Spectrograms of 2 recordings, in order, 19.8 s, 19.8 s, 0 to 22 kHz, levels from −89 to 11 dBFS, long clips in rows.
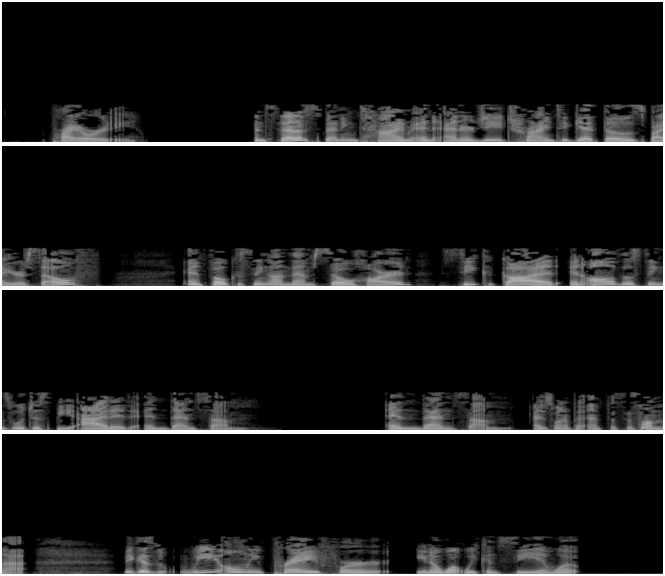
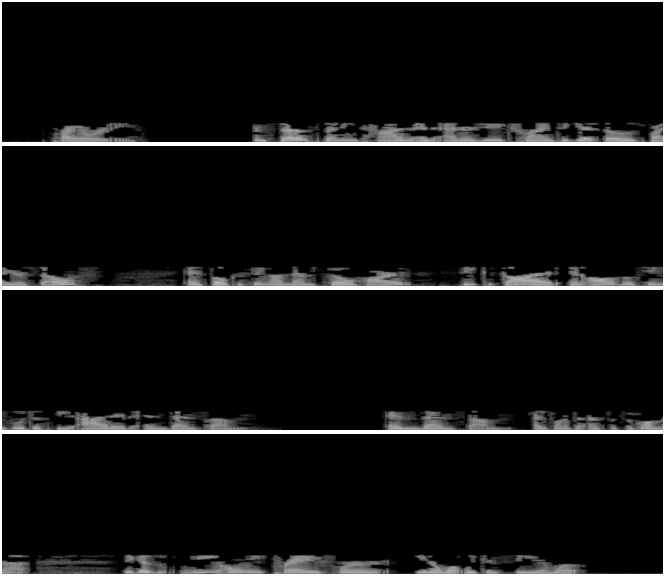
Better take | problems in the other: first | garbled, watery; badly; nothing above 3 kHz; slightly in the first

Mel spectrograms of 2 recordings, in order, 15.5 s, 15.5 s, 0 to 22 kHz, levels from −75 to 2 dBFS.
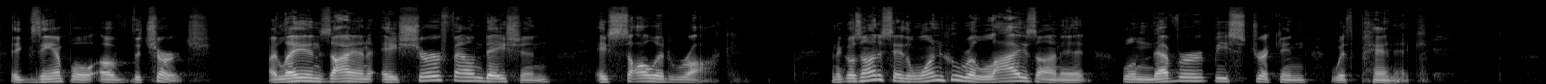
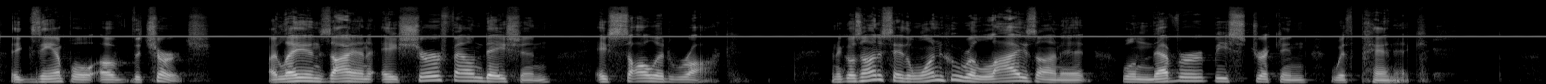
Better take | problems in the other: first | high-pitched whine; noticeable; throughout; 3.5 kHz, 10 dB below the speech

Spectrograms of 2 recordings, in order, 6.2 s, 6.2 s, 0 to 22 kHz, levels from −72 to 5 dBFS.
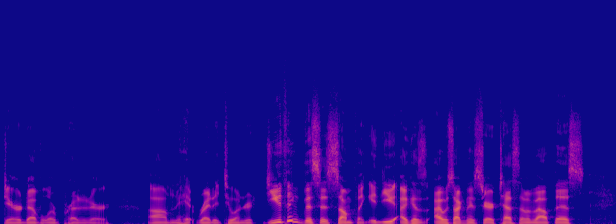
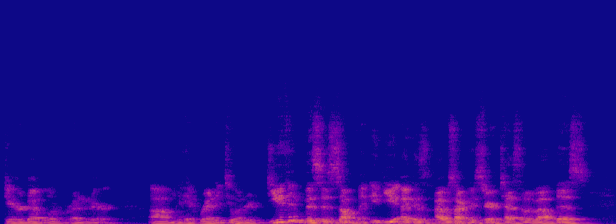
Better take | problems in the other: first | off-mic speech; far // room echo; slight; dies away in 0.3 s

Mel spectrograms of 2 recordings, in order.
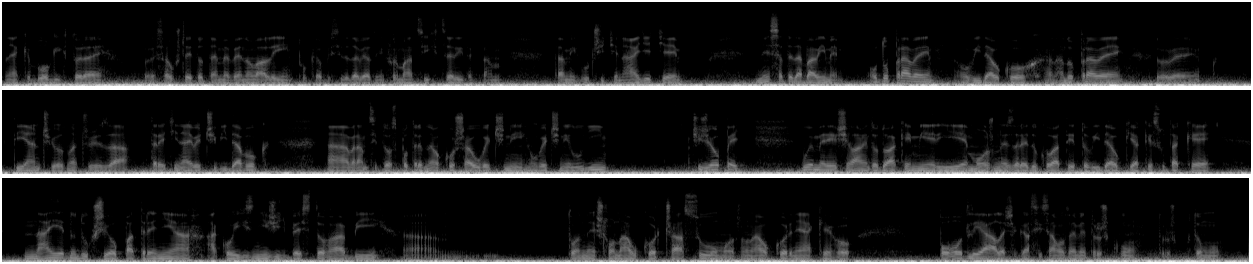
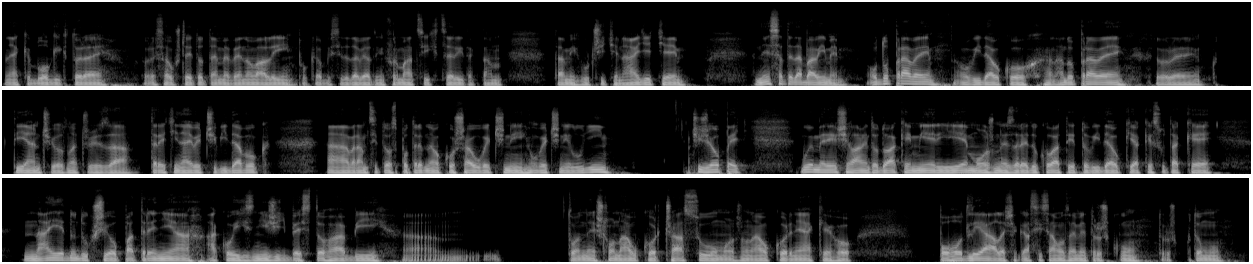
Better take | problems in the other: second | low rumble; loud; throughout; 8 dB below the speech

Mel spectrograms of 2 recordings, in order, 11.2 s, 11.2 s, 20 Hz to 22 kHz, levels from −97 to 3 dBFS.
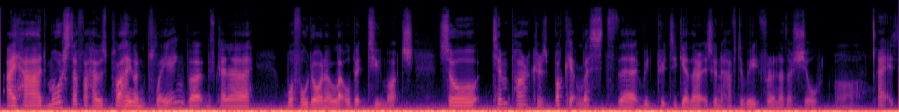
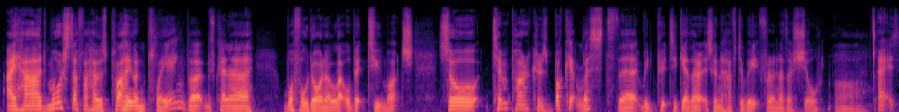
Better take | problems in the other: second | low rumble; noticeable; throughout; 10 dB below the speech

